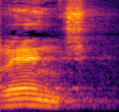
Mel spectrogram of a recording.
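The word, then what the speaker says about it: wrench: रेंच कहते हैं और रेंच का स्पेलिंग देख लीजिए आर ए सीए नहीं है उसके आगे डब्लू है जैसे राइट में आर आई टी नहीं होता है डब्लू आर आई टी होता है वैसे ही रेंच में भी डब्लू से स्पेलिंग होता है लेकिन डब्लू साइलेंट रहता है समझ में आ गया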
